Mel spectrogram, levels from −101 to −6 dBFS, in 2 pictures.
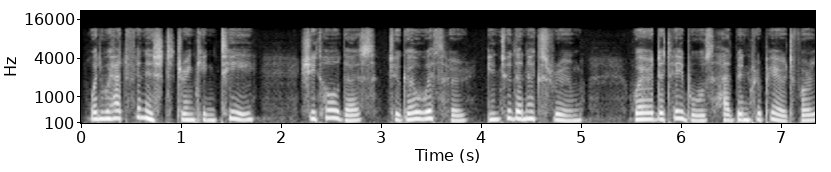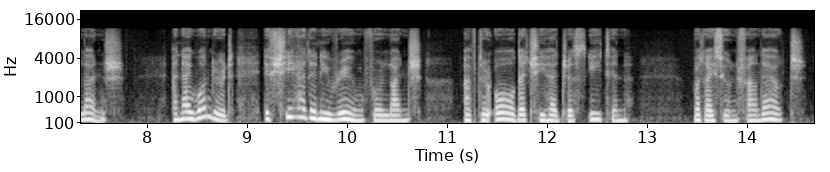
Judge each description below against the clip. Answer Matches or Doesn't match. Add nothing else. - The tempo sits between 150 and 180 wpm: Doesn't match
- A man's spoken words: Doesn't match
